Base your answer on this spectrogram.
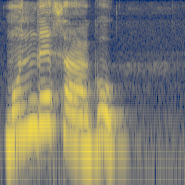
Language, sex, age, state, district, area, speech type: Kannada, female, 30-45, Karnataka, Chikkaballapur, urban, read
